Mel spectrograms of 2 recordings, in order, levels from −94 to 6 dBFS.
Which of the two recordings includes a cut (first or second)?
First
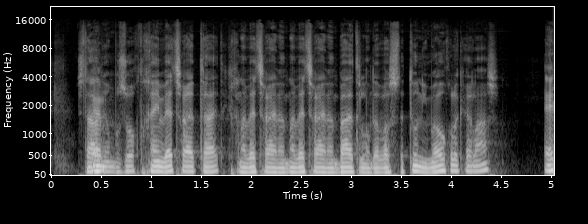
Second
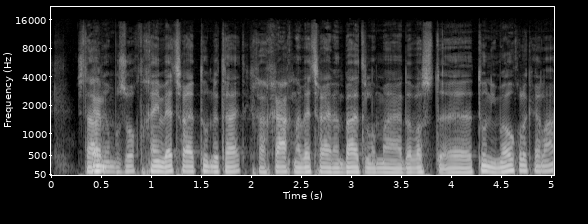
first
